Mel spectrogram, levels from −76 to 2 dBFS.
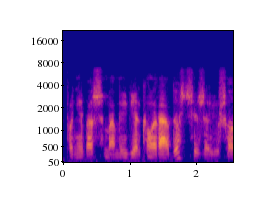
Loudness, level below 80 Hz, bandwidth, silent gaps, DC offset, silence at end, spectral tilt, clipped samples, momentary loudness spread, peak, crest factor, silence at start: -25 LUFS; -72 dBFS; 7.2 kHz; none; under 0.1%; 0 s; 0.5 dB/octave; under 0.1%; 11 LU; -4 dBFS; 22 dB; 0.05 s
